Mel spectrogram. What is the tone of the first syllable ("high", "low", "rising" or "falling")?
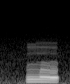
low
